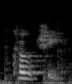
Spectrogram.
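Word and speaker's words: Koči: was his wife's maiden name was cochi which is spelled k-o-c-i of course it's not actually a c but i'll get into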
